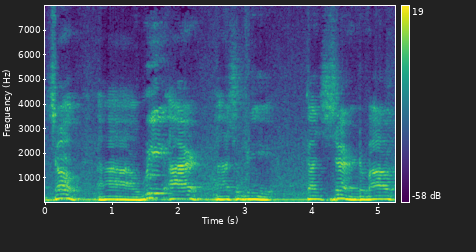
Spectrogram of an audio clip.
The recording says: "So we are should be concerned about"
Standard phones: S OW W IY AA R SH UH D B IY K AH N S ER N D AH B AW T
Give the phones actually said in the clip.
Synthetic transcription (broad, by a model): S OW W IY AA R S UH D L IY K AH N S ER N D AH B AW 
